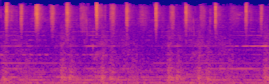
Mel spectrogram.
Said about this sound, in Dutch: Goedemiddag is het voor mij vanuit de eh, trein vanuit Lviv, West-Oekraïne naar Kiev. De trein doet er acht uur over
